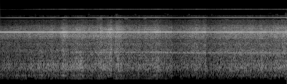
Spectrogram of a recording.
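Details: 3800 Series II engine: loud, steady high-pitched whistle holding one note, strongest when cold and almost gone when warm; vacuum leak at the upper intake manifold gasket, fixed by replacing the gasket.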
